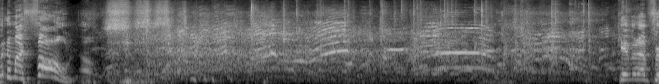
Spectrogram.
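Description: An audience laughs in a hall.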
